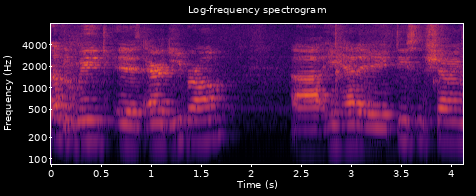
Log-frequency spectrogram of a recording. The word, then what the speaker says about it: Ebron: You said his name wrong like 5 different ways now, and I said it. Ebron.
